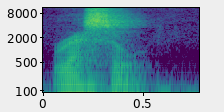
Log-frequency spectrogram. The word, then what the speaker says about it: wrestle: words like write or rap or rec or wrestle and things like this okay third a lot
